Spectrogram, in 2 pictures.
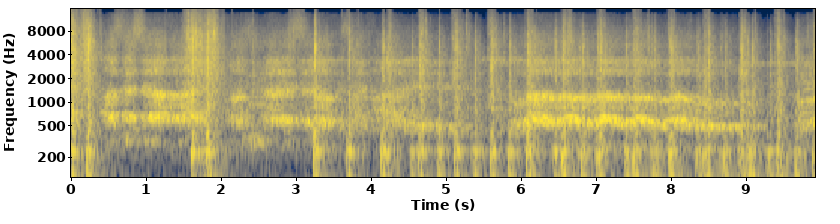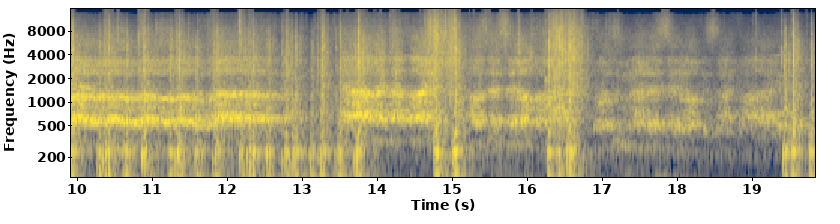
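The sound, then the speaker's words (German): A large stadium crowd of football ultras chants in unison, a loud rhythmic roar with steady pulsing beats, punctuated by sharp claps or drum hits, continuous throughout and filling the space. “Und als dann die Ultras auch noch”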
